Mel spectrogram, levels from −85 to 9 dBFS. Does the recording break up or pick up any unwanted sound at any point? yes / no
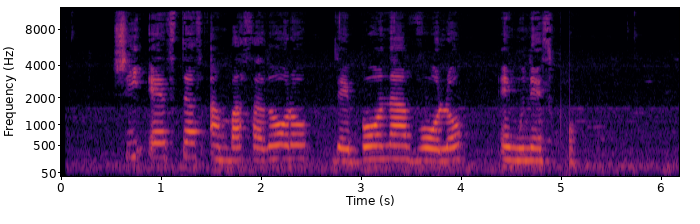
yes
